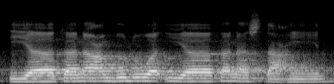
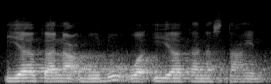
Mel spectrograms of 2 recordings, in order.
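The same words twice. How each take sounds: First: The y sound in iyyaka is held doubled. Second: The y sound in iyyaka is short, single. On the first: Only You do we worship and ask for help. The speaker calls it right. "kan di situ ada tasydid di atas ya-nya. Tapi kita bacanya" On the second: Only the sun do we worship and ask for help. The speaker calls it wrong. "kalau ini enggak dibaca itu tasydid, berubahnya fatal"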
